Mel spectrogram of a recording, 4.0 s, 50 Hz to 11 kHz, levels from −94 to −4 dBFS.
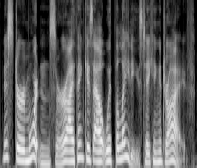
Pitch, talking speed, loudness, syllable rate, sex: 205 Hz, 195 wpm, -16 LUFS, 4.5 syllables/s, female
